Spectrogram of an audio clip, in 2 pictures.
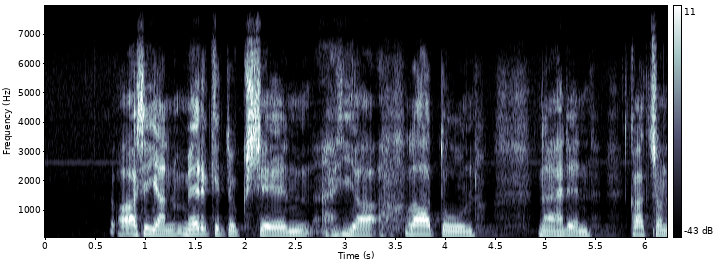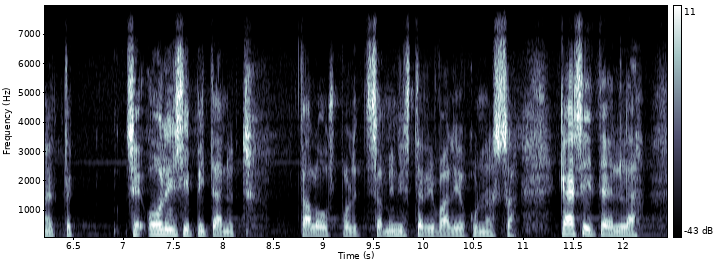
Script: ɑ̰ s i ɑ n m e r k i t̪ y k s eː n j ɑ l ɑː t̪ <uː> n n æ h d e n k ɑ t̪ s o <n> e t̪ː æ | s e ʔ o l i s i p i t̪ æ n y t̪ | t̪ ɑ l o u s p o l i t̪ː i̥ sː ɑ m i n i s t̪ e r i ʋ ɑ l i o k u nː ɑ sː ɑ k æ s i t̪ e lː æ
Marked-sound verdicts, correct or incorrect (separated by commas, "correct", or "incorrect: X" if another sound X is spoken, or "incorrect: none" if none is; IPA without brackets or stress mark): correct, correct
